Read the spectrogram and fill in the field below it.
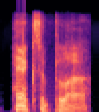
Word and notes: hexapla: British English

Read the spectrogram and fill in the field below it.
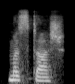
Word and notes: moustache: Indian

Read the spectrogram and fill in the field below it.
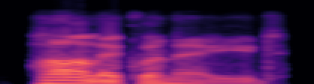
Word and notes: harlequinade: British English

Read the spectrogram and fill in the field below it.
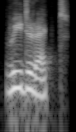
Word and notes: redirect: Indian

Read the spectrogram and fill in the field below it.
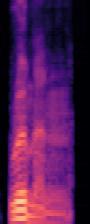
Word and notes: rumen: British English

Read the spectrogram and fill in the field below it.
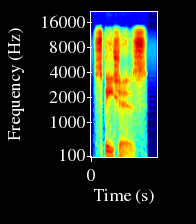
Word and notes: species: British English

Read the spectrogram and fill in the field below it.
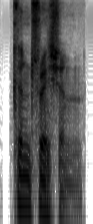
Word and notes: contrition: British English

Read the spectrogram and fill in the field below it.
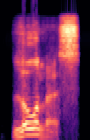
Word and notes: lawless: British English

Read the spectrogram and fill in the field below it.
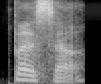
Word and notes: purser: Indian

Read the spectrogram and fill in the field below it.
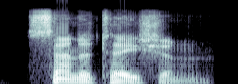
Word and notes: sanitation: British English

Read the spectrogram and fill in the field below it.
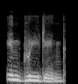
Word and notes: Inbreeding: Indian

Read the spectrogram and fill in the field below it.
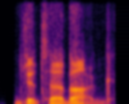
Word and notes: jitterbug: British English

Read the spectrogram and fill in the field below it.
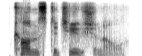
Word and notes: constitutional: British English

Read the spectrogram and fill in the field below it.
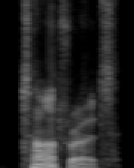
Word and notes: tartrate: British English

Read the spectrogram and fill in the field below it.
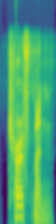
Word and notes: turfman: American English

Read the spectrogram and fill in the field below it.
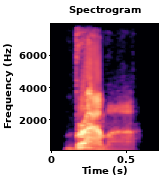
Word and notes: Brahma: British English

